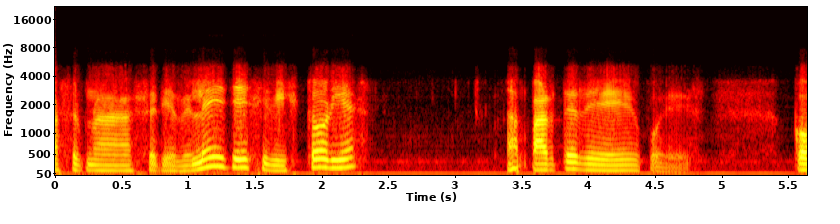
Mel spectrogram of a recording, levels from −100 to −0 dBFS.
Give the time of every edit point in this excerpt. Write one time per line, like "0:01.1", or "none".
0:04.4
